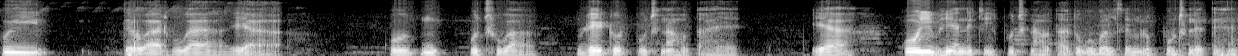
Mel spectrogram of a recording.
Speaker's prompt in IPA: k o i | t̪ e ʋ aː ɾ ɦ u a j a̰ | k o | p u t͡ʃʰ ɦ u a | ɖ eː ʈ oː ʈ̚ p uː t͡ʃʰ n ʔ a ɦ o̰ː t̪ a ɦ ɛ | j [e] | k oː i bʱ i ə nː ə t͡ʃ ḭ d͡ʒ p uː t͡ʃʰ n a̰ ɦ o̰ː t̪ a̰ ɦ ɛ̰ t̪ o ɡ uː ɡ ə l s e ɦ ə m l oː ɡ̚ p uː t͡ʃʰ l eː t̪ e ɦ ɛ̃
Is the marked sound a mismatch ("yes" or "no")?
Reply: yes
